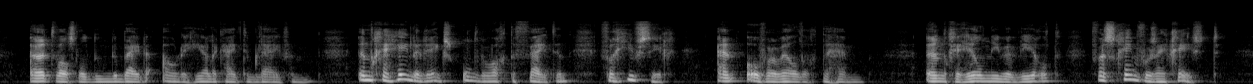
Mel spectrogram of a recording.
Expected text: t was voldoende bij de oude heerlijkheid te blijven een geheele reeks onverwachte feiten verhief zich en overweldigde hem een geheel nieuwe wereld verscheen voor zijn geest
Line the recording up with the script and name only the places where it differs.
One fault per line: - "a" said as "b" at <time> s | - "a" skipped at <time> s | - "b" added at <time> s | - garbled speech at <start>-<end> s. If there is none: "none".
none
